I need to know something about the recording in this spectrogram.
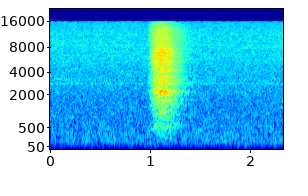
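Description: A young man gives a short snort of laughter close by.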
